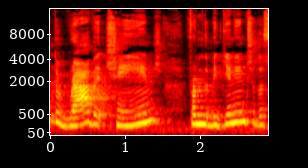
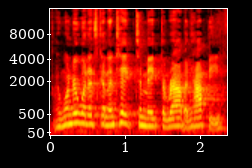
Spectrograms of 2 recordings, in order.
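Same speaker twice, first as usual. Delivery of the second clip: ordinary delivery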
